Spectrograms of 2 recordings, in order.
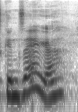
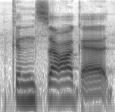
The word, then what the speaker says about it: Gonzaga: So I'm like, so where is the, how do you go from Gonzaga to Zags? Like, you're not saying Zogs. So I just don't, I'm like, if you know Zags, then like, how are you saying this incorrectly?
